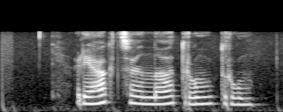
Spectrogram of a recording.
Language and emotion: Russian, neutral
